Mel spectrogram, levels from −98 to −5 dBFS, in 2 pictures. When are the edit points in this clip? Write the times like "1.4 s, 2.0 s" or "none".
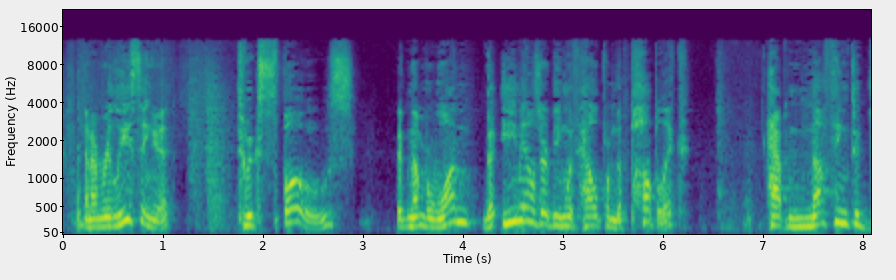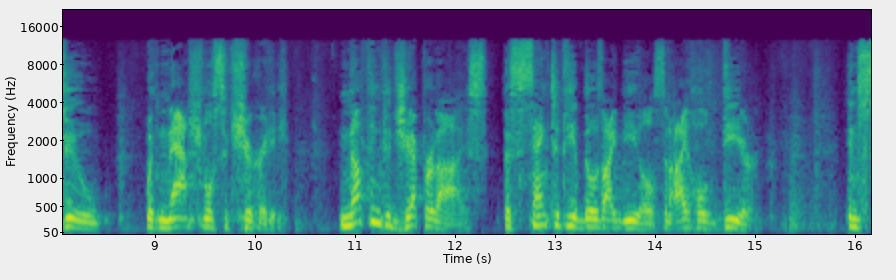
none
